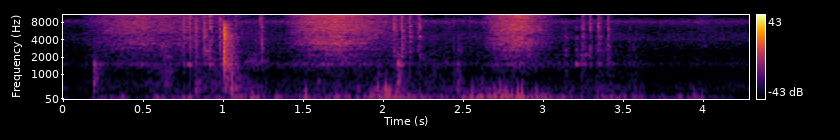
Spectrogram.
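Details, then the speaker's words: 1978 Ford F-100, spark plugs out, engine turned by hand with a ratchet: airy hiss from the No. 1 cylinder plug hole on the compression stroke, approaching top dead center. "You'll hear it start making compression. It'll start hissing at you. Here she comes. Hear it hissing."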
